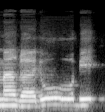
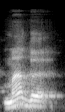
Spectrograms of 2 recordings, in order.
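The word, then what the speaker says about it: مغضوب: Maghdu itu ghin bukan yang qalqalah, tapi bacanya itu harus jangan dipantulkan. Ghairil maghdubi, ghairil maghdubi. Jadi tempelkan saja akar lidah dengan anak lidahnya itu ditempelkan saja. Maghdubi, tidak magedu, tidak dipantulkan tapi nempel.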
